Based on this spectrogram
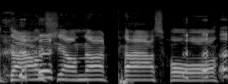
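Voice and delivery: loud, slow wizard proclamation; hammed-up commanding wizard; Gandalf. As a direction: boom it out like a wizard barring the way. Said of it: "like Gandalf".

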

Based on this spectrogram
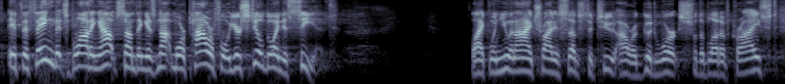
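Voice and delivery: ordinary talk

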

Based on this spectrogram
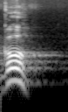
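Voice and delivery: "go" set apart and stressed; emphasis on GO. Shown as a demonstration. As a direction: lean on the lone word "go". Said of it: "put the emphasis on the word".

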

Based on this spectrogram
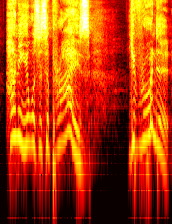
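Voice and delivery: mock dismay at the spoiled surprise; [name], scolding. Wife tells daughter she ruined the surprise, mild mock scolding.

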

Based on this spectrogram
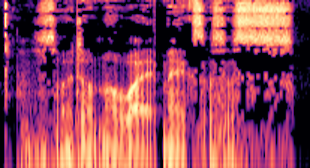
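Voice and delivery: ordinary talk

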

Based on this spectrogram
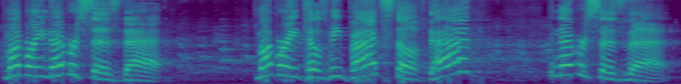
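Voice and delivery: put-on laughing child. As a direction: play the giggling son. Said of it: "He said".

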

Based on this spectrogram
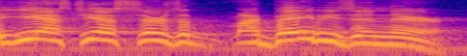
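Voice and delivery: put-on high, loud plea about the baby; frantic mother. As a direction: beg him to save the baby. Mother pleading about her baby.

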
